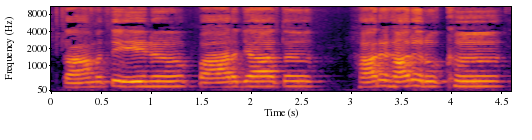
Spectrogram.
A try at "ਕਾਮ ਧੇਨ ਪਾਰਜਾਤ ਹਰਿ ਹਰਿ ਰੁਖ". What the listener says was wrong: ਰੁੱਖ ਕਸ ਕੇ ਬੋਲਣਾ, ਕਾਮ ਤੀਨ ਪਾਰ ਜਾਤ ਹਰ ਹਰ ਰੁੱਖ।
